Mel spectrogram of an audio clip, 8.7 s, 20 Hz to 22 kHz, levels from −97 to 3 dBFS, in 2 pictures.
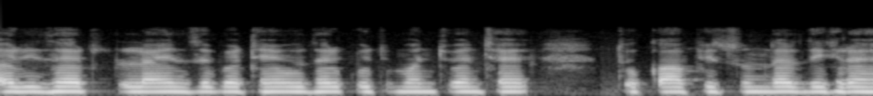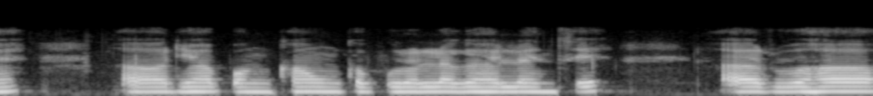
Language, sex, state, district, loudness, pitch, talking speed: Hindi, male, Chhattisgarh, Narayanpur, -16 LUFS, 155 Hz, 200 wpm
